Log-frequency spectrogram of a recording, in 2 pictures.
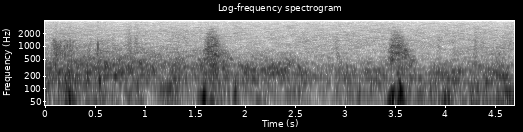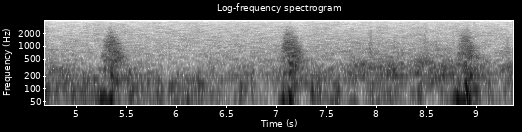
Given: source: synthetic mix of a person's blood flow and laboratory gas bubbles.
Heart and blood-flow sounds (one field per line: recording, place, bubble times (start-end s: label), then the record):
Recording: Doppler ultrasound of blood flow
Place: subclavian vein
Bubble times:
0.04-0.68 s: bubbles
From the record:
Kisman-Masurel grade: 211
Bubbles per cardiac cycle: several, 3 to 8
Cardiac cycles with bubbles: 1 to 10%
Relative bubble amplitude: barely perceptible (0.100 to 0.250)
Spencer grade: 1 (occasional bubble signal discernible with the cardiac motion signal, with majority of cardiac periods free of bubbles)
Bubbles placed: anywhere in the cardiac cycle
